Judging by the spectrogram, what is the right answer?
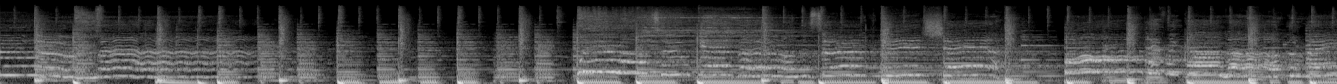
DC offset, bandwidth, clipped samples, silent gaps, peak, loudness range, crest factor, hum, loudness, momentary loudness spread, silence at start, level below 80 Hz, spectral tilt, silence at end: under 0.1%; 16.5 kHz; under 0.1%; none; 0 dBFS; 3 LU; 18 dB; none; -19 LUFS; 7 LU; 0 s; -22 dBFS; -6 dB/octave; 0 s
